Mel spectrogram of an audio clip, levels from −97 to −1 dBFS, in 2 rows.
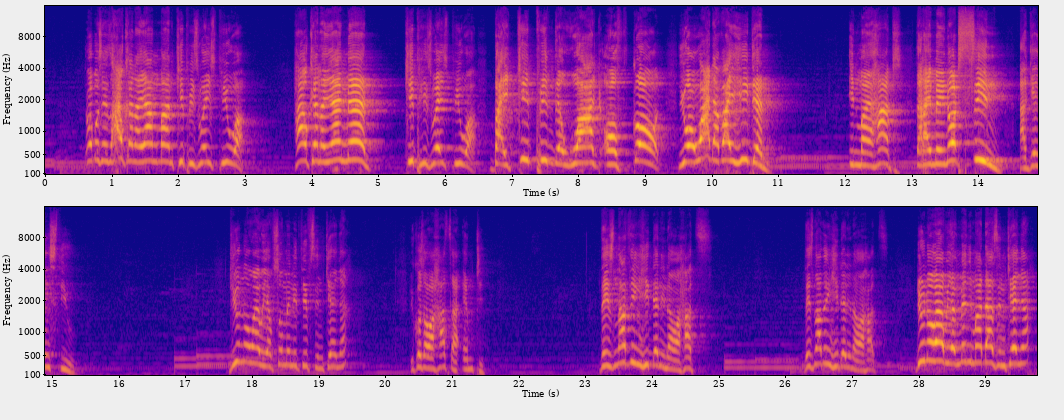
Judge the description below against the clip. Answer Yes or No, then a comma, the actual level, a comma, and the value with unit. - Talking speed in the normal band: Yes, average, 165 wpm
